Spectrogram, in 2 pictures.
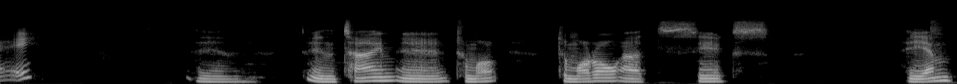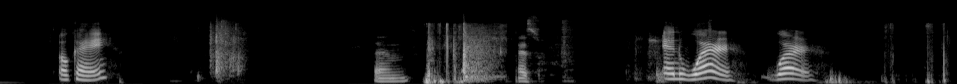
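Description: A young woman speaks calmly and clearly over an online call, in short phrases with pauses.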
